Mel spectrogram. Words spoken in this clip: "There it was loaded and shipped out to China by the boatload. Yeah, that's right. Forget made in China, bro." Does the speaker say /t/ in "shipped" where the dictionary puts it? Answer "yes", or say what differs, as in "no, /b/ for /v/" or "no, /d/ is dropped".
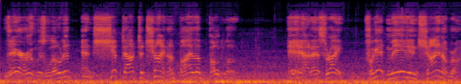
yes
